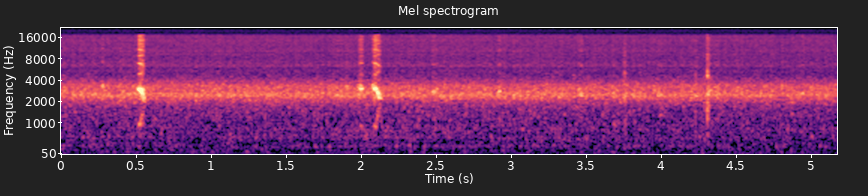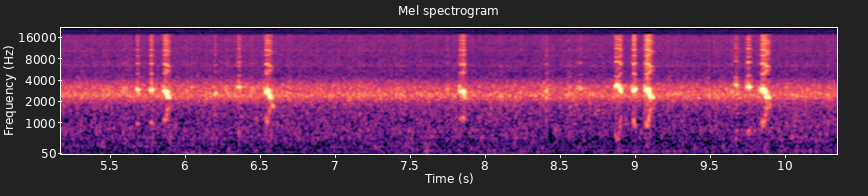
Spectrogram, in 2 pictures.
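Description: Bald eagle chirps: short, high, squeaky calls, singly or in quick clusters of two or three, scattered through a faint steady hiss.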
